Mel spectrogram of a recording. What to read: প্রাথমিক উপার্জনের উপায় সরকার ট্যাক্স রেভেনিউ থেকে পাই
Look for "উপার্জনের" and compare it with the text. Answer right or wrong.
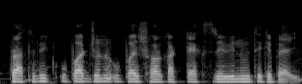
right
